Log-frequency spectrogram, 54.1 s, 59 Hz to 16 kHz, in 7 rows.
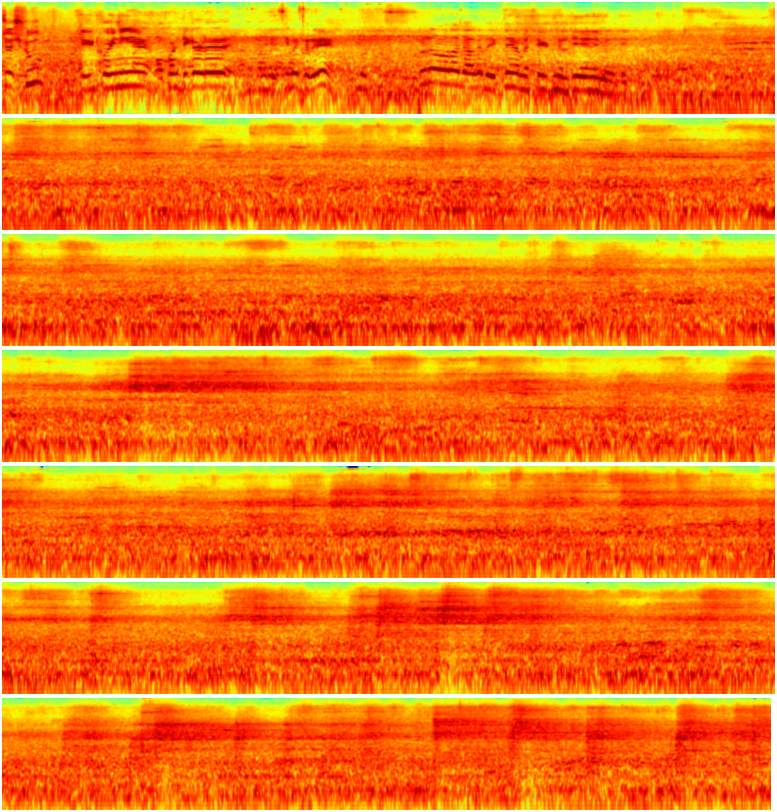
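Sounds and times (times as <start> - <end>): busy station noise: 0.0 - 54.0.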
